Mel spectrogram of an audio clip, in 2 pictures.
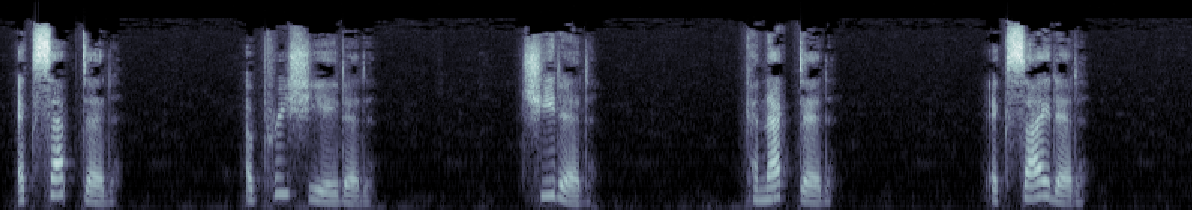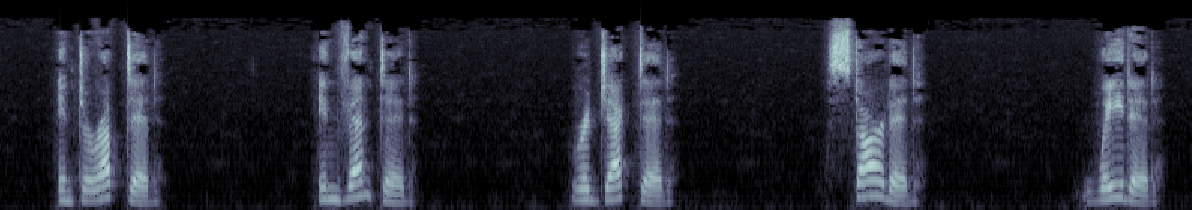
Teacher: the second pronunciation of e d is like e d with an extra syllable after verbs ending with a t or d sound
